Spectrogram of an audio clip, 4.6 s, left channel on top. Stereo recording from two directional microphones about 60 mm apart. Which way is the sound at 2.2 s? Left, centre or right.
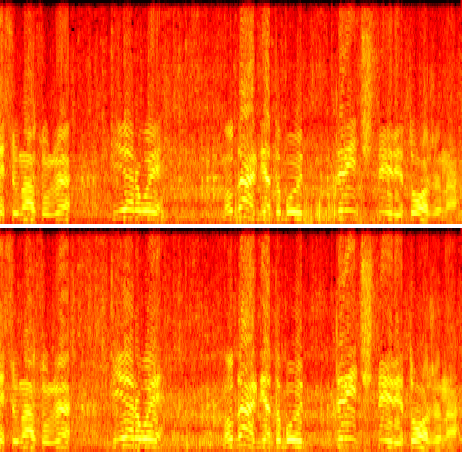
Centre.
